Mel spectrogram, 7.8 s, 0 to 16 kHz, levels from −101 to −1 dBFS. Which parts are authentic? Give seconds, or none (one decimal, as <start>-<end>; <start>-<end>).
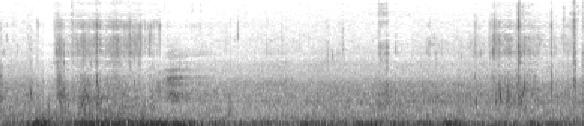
0.0-4.9; 5.5-7.8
